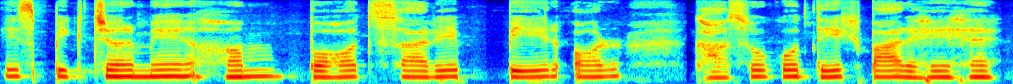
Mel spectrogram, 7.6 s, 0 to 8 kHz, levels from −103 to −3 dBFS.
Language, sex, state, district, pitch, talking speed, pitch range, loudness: Hindi, male, Assam, Kamrup Metropolitan, 180 Hz, 110 wpm, 175-190 Hz, -18 LUFS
